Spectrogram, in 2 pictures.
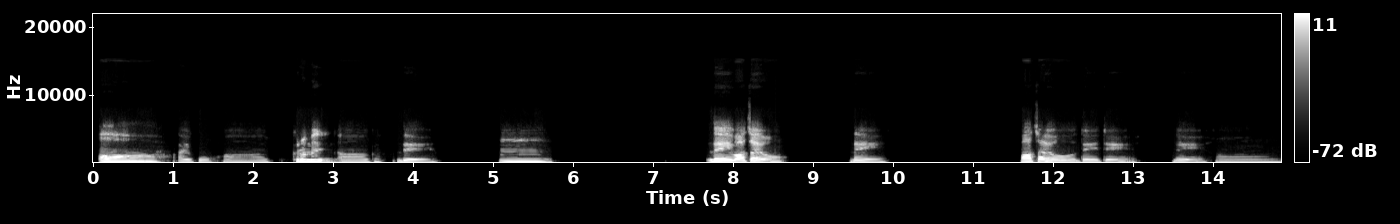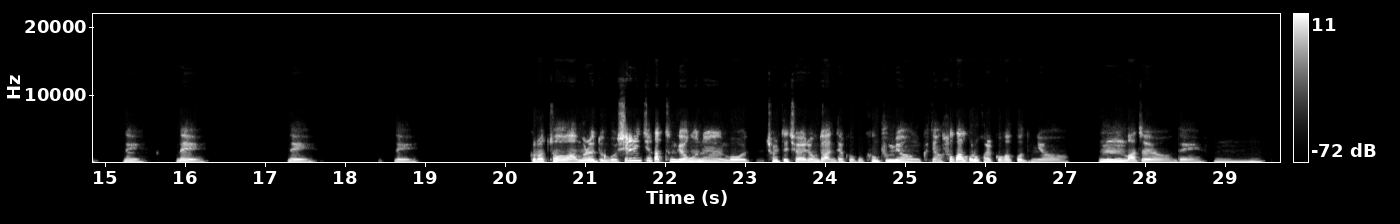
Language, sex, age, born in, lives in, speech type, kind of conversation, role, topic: Korean, female, 35-39, South Korea, South Korea, conversation, unstructured, none, 일상에서 쓰레기를 줄이는 방법에는 어떤 것들이 있을까요?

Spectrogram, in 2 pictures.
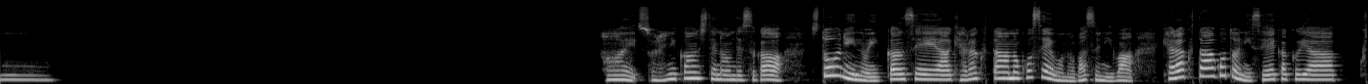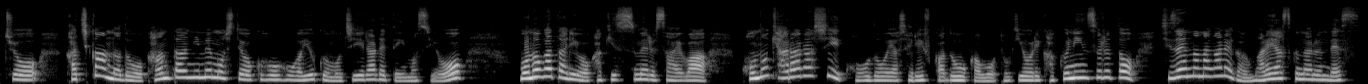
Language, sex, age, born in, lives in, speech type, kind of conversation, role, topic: Japanese, female, 30-34, Japan, Japan, read, expert-assistant, expert, クリエイティブライティングに才能は必要ですか？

